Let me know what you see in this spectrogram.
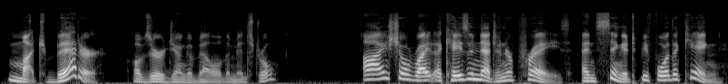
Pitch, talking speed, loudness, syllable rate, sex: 160 Hz, 165 wpm, -19 LUFS, 5.5 syllables/s, male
